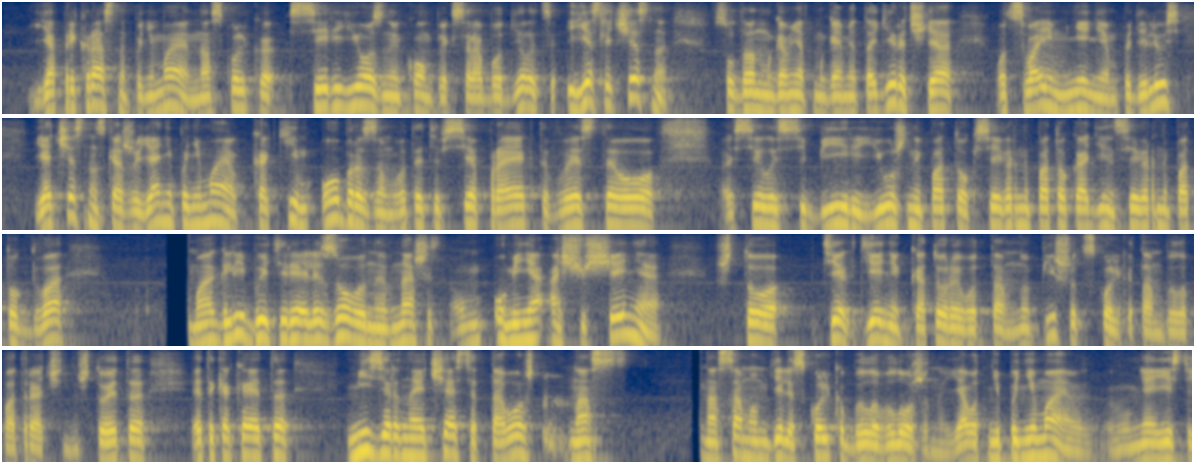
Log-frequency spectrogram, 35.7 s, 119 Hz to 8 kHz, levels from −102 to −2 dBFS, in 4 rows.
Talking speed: 140 wpm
